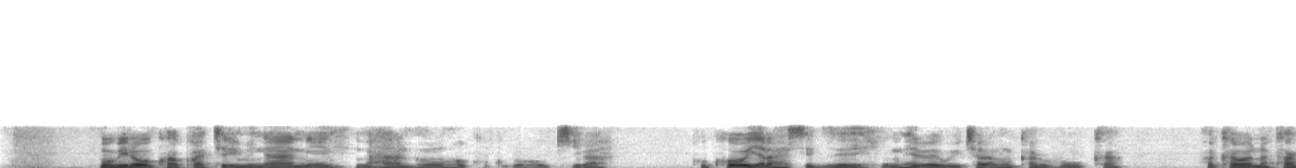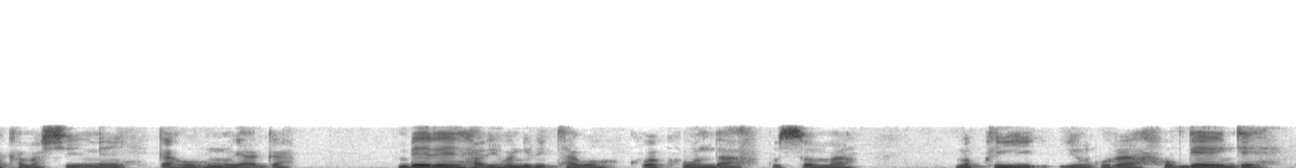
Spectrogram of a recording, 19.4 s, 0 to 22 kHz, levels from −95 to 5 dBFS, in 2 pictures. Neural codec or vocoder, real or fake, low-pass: codec, 44.1 kHz, 3.4 kbps, Pupu-Codec; fake; 5.4 kHz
